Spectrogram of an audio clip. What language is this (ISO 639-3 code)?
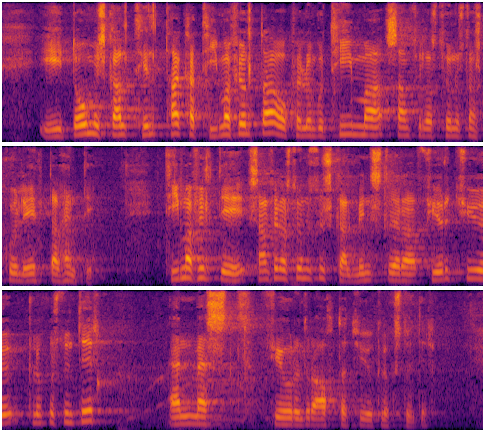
isl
